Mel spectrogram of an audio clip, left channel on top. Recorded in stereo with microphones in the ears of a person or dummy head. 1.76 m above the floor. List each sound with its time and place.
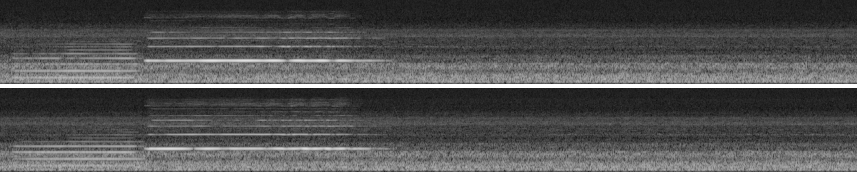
0.1 s a trumpet: 80° left, 4.5 m
1.4 s a flute: 15° left (ahead or behind), 2.5 m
